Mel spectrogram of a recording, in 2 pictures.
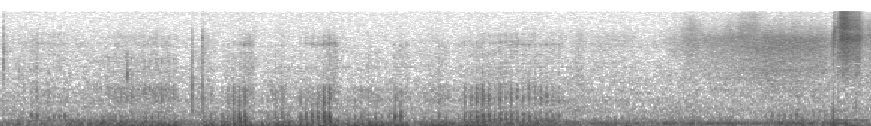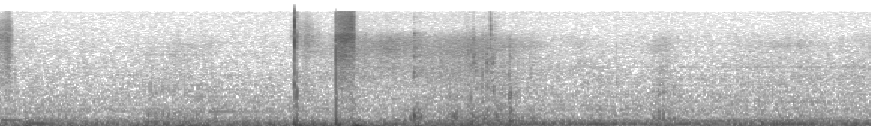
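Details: A fat Siamese cat purrs steadily, a low continuous rumble with a few brief rustles and bumps.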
